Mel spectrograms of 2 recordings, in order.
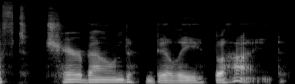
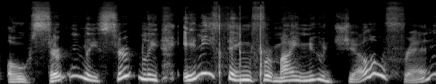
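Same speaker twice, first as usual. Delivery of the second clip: high, loud, sugary host; overly cheerful host; 10 semitones higher, 5 dB louder than usual. A narrator's reading. Host voiced.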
